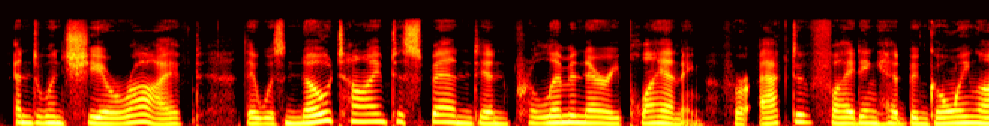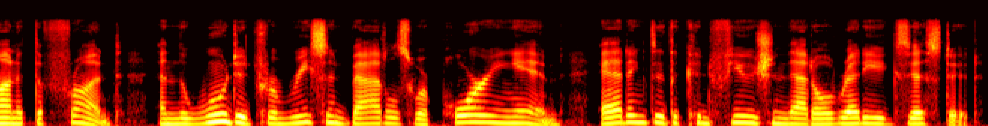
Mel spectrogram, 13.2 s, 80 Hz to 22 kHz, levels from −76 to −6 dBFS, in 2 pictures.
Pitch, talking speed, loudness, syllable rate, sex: 185 Hz, 180 wpm, -18 LUFS, 5.1 syllables/s, female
